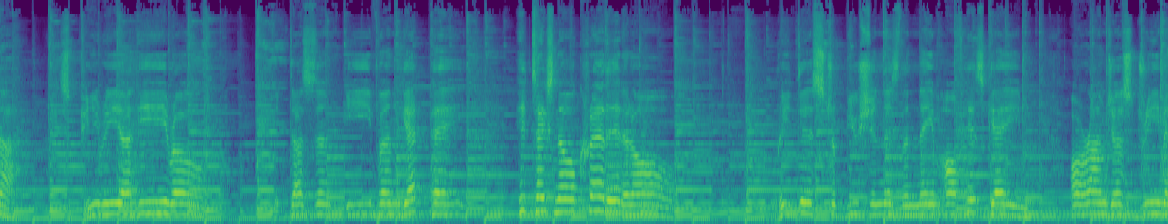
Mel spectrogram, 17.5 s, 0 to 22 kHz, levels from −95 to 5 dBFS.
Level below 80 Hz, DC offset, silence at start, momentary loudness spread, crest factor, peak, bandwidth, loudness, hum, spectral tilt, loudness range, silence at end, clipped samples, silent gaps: -44 dBFS; under 0.1%; 0 s; 10 LU; 16 dB; -2 dBFS; over 20 kHz; -17 LUFS; none; -4 dB/octave; 3 LU; 0 s; under 0.1%; none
